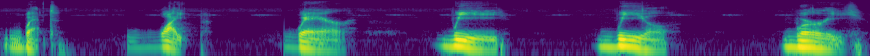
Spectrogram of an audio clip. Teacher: That W sound is produced by rounding your lips together as if you're making a kissy face like this or about to whistle, but without touching your teeth. So, you push them away from your teeth and you glide the sound out.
